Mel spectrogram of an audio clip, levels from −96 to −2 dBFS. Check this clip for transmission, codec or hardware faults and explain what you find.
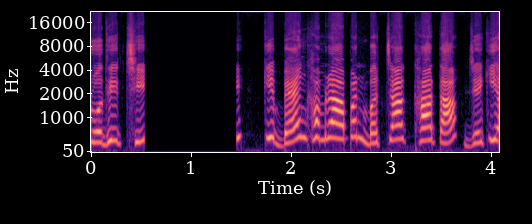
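One fault turns up in this speech clip: a playback stall.

From 0.53 s to 1.47 s the speech cuts out mid-flow and leaves a dead silence of about 0.92 s, then picks up again. A gap this long and this clean is a playback stall. The likely cause is the player running dry of buffered data, or its output thread being held up, so nothing reaches the output until it recovers.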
